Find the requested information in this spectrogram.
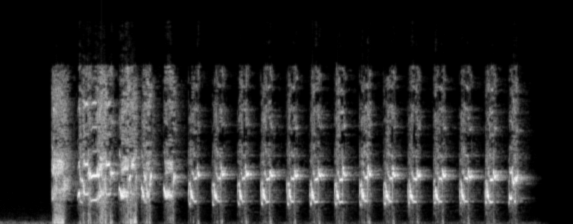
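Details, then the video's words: Lovebird song used to provoke other lovebirds into singing: a harsh opening squawk followed by a steady run of loud, raspy, evenly repeated notes, about four per second, lasting roughly five seconds. "Pancingan Lovebird Full Ngetik Jeda Rapat Untuk Memancing Burung Agar Cepat Panas"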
